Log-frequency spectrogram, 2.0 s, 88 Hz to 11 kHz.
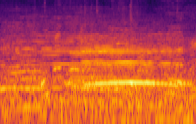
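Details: Sahiwal-type bull calves at the Ambari cattle market in Parbatipur, Dinajpur, Bangladesh, held Fridays and Mondays, recorded 9 February 2026; one drawn-out, steady, mid-pitched moo lasting about a second, with market bustle and faint voices around it.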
